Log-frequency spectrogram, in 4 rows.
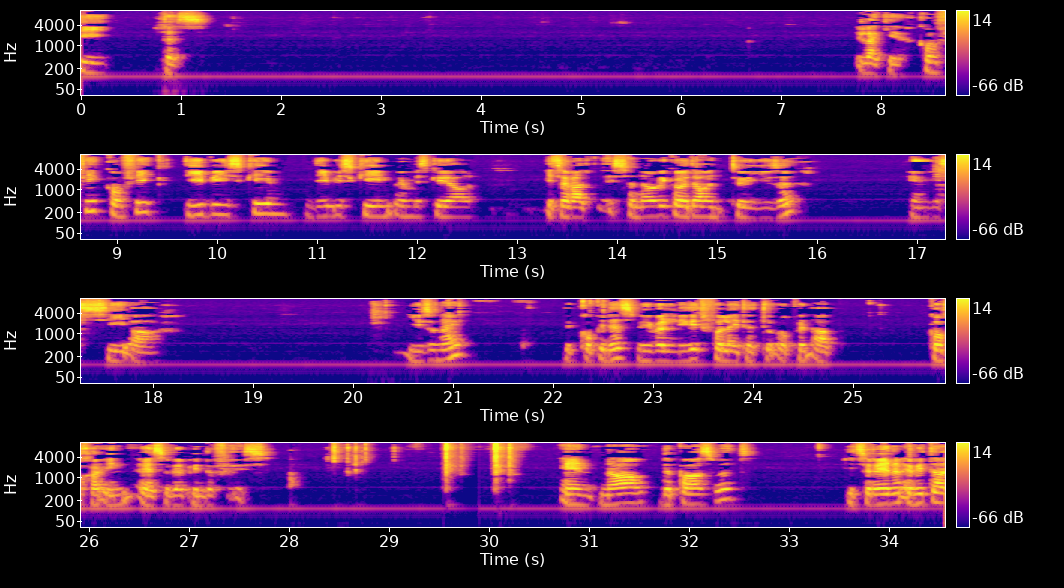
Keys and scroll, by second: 28.4 ctrl+v, 29.6 Return, 30.0 Return.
